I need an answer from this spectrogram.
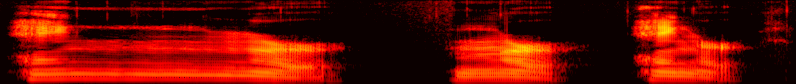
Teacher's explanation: i don't pronounce the G sound it's just the nasal M linked together with the r together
